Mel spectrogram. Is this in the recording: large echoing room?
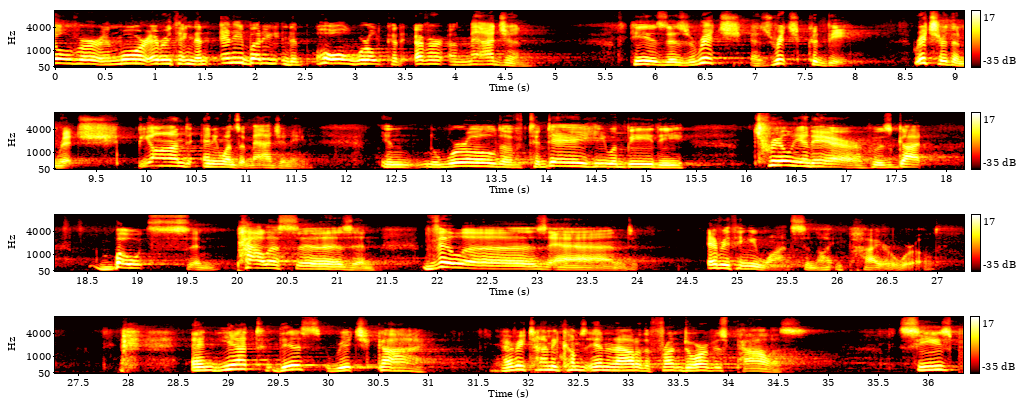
yes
